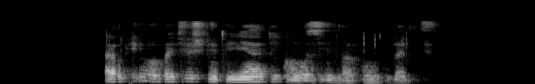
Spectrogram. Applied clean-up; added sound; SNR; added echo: neural mask model DeepFilterNet 3.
